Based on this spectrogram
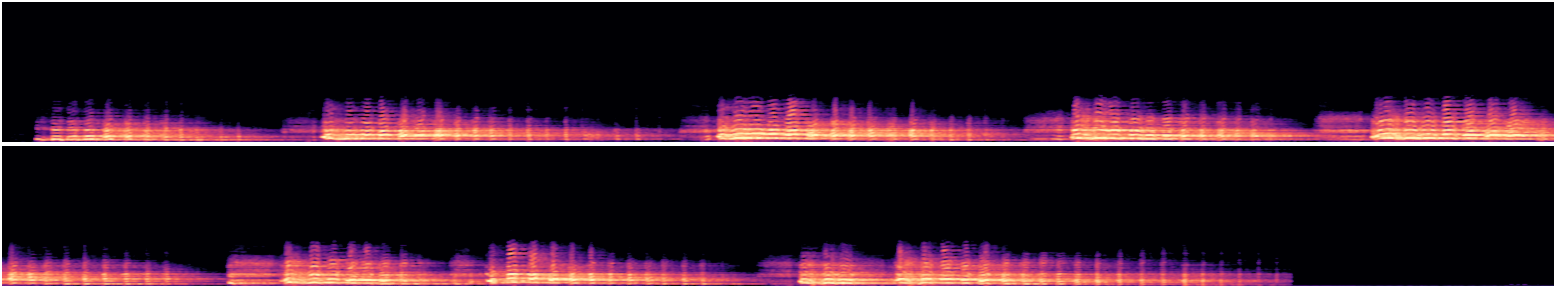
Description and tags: Yandere laughter
here is my rendition of a crazy yandere type laugh. With echo to make it a little more spooky.
yandere, anime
